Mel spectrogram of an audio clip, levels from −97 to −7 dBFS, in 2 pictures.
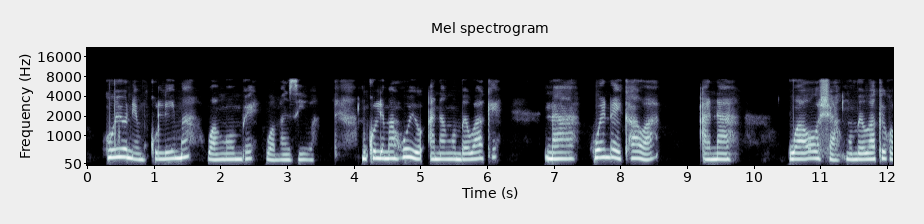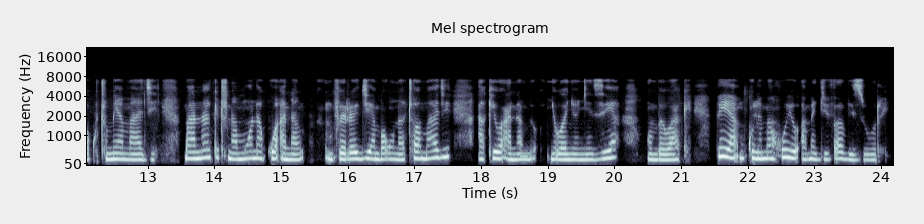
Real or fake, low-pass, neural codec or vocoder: fake; 7.2 kHz; autoencoder, 48 kHz, 128 numbers a frame, DAC-VAE, trained on Japanese speech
